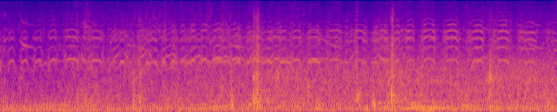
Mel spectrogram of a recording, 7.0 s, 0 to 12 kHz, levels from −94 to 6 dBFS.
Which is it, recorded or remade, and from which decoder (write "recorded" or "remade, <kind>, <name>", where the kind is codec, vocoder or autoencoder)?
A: remade, vocoder, Vocos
